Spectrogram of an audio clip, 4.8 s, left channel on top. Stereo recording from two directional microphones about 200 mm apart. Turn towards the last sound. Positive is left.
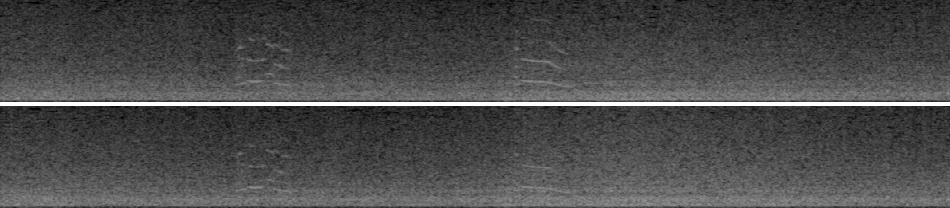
turn(degrees=0)  # may be behind; listen again after turning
